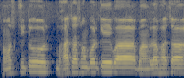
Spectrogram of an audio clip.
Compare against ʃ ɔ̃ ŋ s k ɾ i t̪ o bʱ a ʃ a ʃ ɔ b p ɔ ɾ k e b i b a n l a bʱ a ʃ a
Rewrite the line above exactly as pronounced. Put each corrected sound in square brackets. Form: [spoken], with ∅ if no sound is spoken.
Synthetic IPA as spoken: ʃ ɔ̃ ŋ s k ɾ i t̪ o bʱ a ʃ a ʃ ɔ [m] p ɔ ɾ k e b [a] b a [ŋ] l a bʱ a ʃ a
